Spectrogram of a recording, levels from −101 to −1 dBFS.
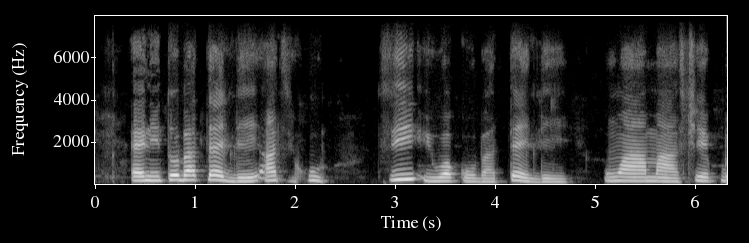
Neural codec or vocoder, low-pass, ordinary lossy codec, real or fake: none; 7.2 kHz; Opus, 32 kbps; real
